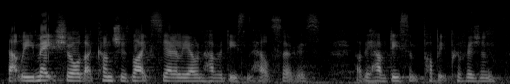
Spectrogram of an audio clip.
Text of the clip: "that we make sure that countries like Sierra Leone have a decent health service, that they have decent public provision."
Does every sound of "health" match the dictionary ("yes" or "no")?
yes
